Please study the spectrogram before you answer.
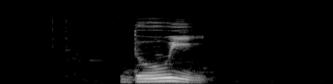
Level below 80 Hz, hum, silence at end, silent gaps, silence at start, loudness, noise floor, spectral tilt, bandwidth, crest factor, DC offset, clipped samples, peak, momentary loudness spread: -66 dBFS; none; 1.3 s; none; 1.2 s; -20 LUFS; -77 dBFS; -5.5 dB/octave; 9.4 kHz; 20 dB; under 0.1%; under 0.1%; -6 dBFS; 15 LU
